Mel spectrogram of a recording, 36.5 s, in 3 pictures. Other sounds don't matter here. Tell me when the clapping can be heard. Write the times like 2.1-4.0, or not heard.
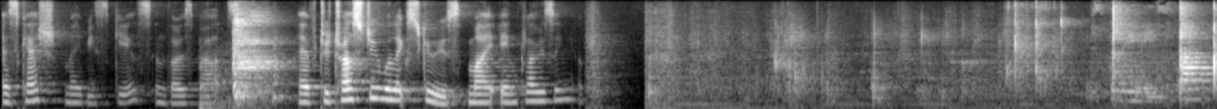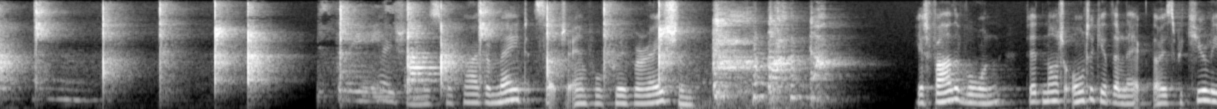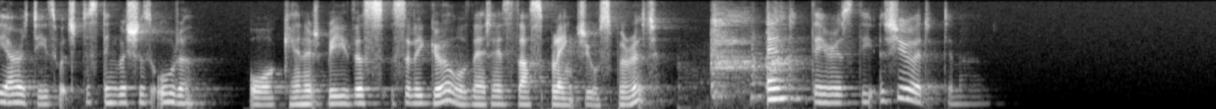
10.1-18.9.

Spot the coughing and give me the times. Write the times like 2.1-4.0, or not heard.
1.9-2.8, 18.9-20.4, 31.1-32.4.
